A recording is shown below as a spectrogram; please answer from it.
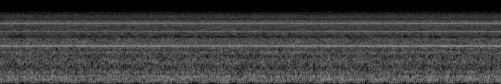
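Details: Shimizu 230 booster pump, about two years old, fed from tank about 1 m above, with weakening pressure: steady motor hum with thin constant high whine; cause unconfirmed, inlet or outlet scale suspected. Pump whine.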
